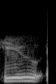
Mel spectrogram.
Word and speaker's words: Hugh: My name is, if you put it on YouTube, it's Hugh, H-U-G-H. The last name is Charlson. It's spelled T like Tom, R-A-U-L-S-E-N like Nancy.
